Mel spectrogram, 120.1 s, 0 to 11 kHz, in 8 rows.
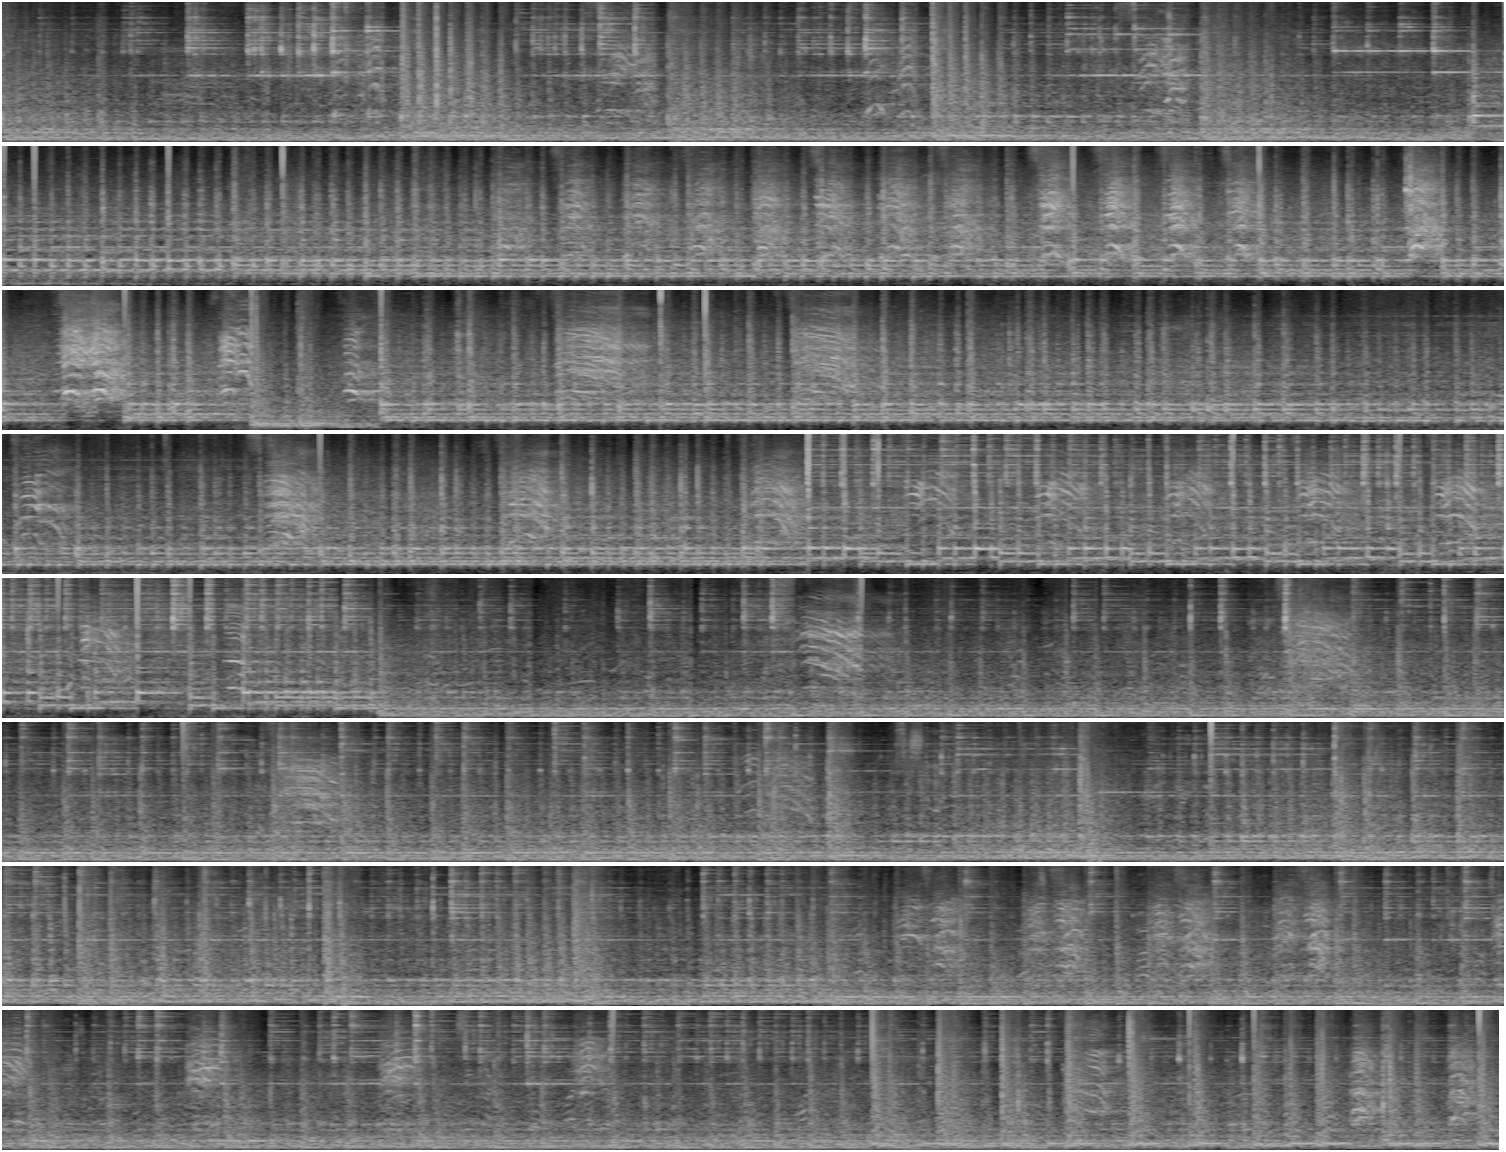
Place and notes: Taikos - Centro, Londrina - PR, Brasil - Calçadão: Cultura Japonesa
Panorama sonoro gravado no Calçadão de Londrina, Paraná.
Categoria de som predominante: antropofonia (músicos de rua, veículos e vozes).
Condições do tempo: ensolarado.
Data: 06/08/2016.
Hora de início: 10:44.
Equipamento: Tascam DR-05.
Classificação dos sons
Antropofonia:
Sons Humanos: Sons da Voz; Grito; Canto; Fala; Sons do Corpo; Palmas.
Sons da Sociedade: Músicas; Instrumentos Musicais; Banda e Orquestras.
Sound panorama recorded at the Calçadão in Londrina, Paraná.
Predominant sound category: antropophony (street musicians, vehicles and voices).
Weather conditions: sunny.
Date: 08/08/2016.
Start time: 10:44.
Human Sounds: Sounds of the Voice; Shout; Corner; Speaks; Sounds of the Body; Palms
Sounds of Society: Music; Musical instruments; Band and Orchestras.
